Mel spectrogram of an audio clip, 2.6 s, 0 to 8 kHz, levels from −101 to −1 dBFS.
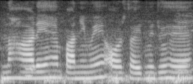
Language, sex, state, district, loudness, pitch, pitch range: Hindi, female, Bihar, Katihar, -16 LUFS, 215 Hz, 210-225 Hz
